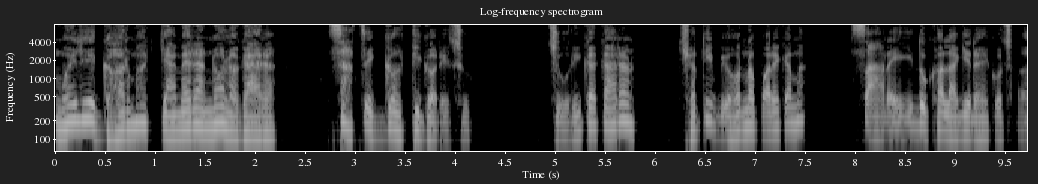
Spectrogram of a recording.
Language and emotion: Nepali, sad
